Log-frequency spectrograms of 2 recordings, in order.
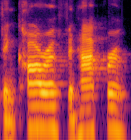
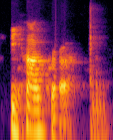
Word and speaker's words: Fihankra: From what you might know more than me, but from what I understand, was it Fincara? Is that how you say it? Fihankra. Right. So Fihankra. So from my understanding, and then you could chime in as I try to explain it.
